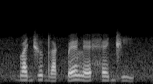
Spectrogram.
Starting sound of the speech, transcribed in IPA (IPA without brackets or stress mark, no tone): b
